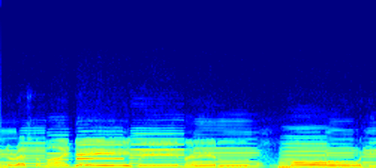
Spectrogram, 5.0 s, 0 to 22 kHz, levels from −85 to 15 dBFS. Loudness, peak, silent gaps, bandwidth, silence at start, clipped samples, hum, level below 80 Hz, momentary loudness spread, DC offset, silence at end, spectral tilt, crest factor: -16 LUFS; -2 dBFS; none; 7.2 kHz; 0 s; under 0.1%; none; -56 dBFS; 7 LU; under 0.1%; 0 s; -6.5 dB/octave; 14 dB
